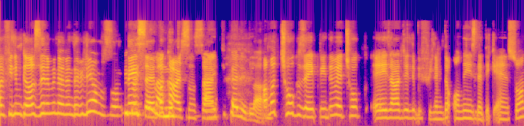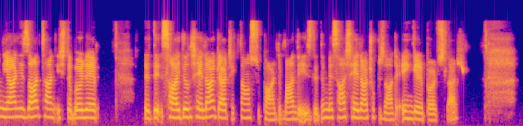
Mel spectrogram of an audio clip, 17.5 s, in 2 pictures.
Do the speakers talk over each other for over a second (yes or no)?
yes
